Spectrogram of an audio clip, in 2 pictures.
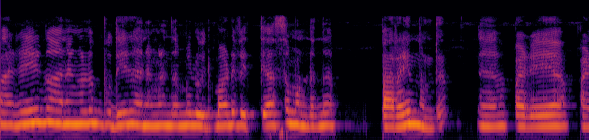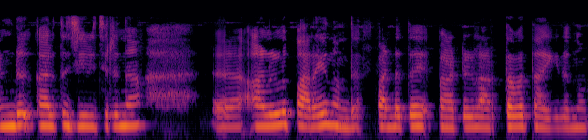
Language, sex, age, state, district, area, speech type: Malayalam, female, 18-30, Kerala, Kottayam, rural, spontaneous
